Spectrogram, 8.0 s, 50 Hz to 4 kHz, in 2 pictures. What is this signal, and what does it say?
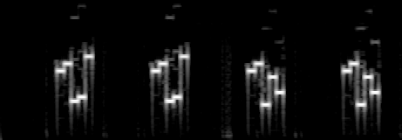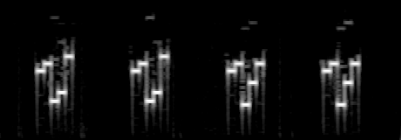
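Five-tone selective call (ZVEI), heard as quick runs of five tones, tones of about 80 ms. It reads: 89230 89230 89174 89174 89240 89240 89169 89169
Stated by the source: ZVEI selective call received by SDR, recorded by fire brigade Orlamünde (feuerwehr-orlamuende.org).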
